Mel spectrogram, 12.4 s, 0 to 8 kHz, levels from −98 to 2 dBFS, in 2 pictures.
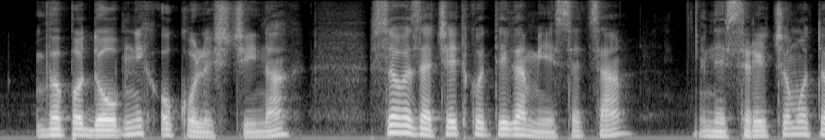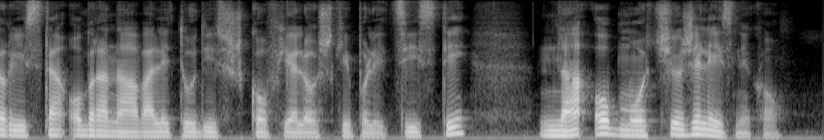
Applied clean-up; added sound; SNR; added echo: none; none; none; none.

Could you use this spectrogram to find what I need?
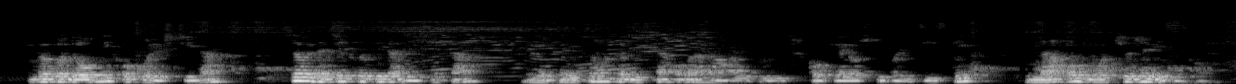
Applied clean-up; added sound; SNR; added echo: classical method WPE with log-MMSE.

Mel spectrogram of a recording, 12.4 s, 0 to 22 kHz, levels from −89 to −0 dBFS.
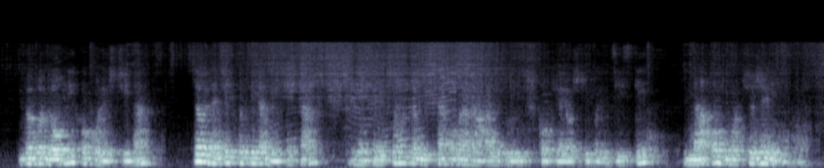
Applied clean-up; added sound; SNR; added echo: neural separator model SepFormer DNS4.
